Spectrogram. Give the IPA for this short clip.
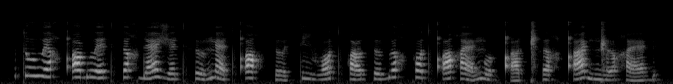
t o˥ β ɛ˧˥˧ χ qʼ ɔ˥ ɡ β ɛ˧˥˧ t θ ə˥ χ d æ˧˥˧ ʒ ɛ˨˦ t θ ɵ˨˩˦ ŋ æ˨˩˦ t qʼ ɔ˦˨ χ θ ɵ˨˩˦ tː i˦˨ v ɔ˧˥˧ t q o˨˦ θ ɵ˨˦ ɡ ɵ˥ χ k ɔ˥ t qʼ ɔ˧˥˧ χ æ˨˩˦ ŋ o˩ ɡ qʼ ɤ˩ ǁʰ ə˨˩˦ χ qʼ æ˧˥˧ ɡ ŋ͡ǁ ɵ˨˦ χ æ˨˦ ɡ

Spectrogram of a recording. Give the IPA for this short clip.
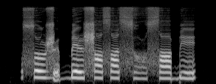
sˤ ʉ ʐ ə̰ ɓ ɛ ʂ ɛ sˤ ɛ s ɔ̤ sˤ ɛ ɓ e

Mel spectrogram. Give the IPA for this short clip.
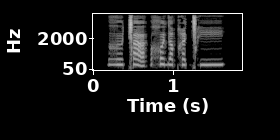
ɣ ɵː ǀ a | χ ɵ d əː qʰ i ǀʰ iː

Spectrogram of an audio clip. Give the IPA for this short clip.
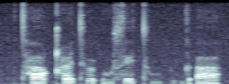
tʰ a qʰ i tʰ ɵ ʔ o̤ s e tʰ ṳ p i̤ ɡ ə ʔ a

